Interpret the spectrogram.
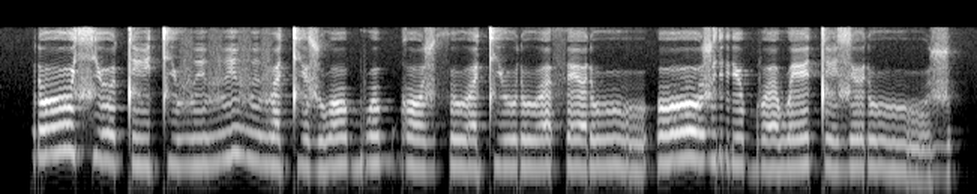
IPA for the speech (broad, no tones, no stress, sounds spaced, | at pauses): ɾ ʊː sʲ ʊː t i tʲ u v i v i v i v ɛ tʲ ɤ z w oː b w ʊ b ɡ oː z θ uː ə̯ tʲ uː ɾ uː ə̯ θ e ə̯ ɾ uː | oː z rʲ ɤ b ʊ ə̯ w e t i z ɨ ɾ uː z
